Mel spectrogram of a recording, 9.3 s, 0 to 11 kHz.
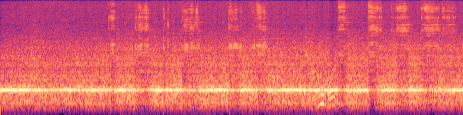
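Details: Used 1998 Workforce 8-inch bench grinder, 120 V 5 A, with wire brush and stone wheels: steady whirring motor with a fixed mid-pitched hum and some rubbing noise on top; runs evenly, normal bench grinder running.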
